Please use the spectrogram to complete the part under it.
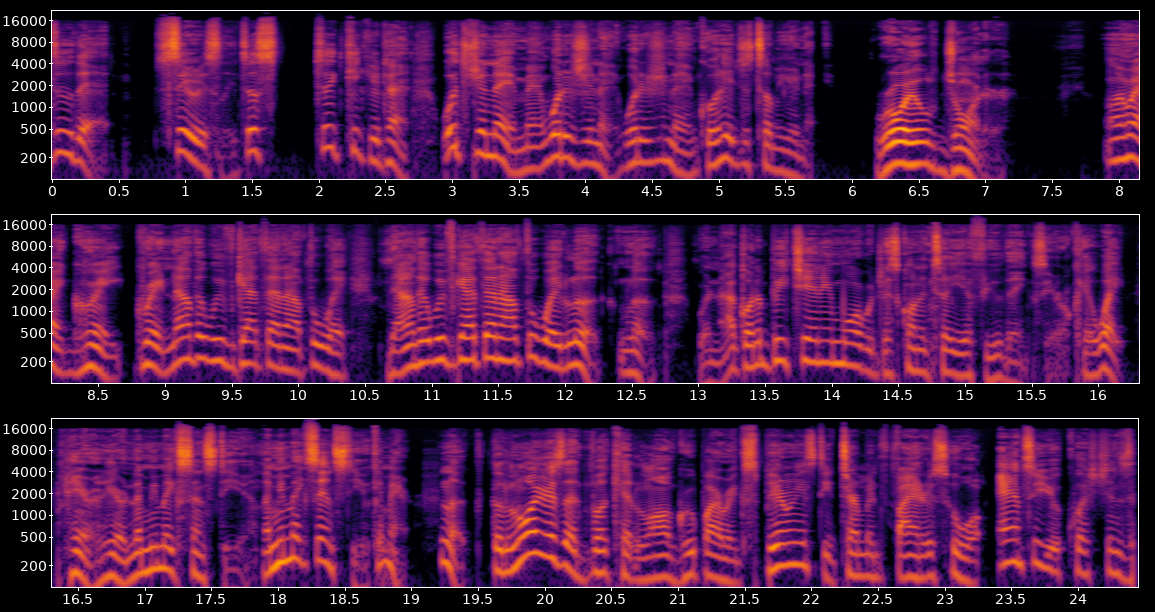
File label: CHARACTER COMMERCIAL LAW FIRM; PESCI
